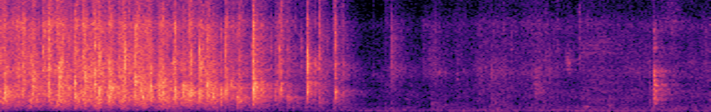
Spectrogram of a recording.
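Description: Audience applause fills a hall at a conservative group's gathering in the National Assembly building in Yeouido, a dense burst of clapping that thins out after about three seconds and leaves a quiet room with a few scattered claps.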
